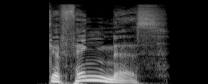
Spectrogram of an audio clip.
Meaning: 1. prison, jail (building) 2. prison sentence
- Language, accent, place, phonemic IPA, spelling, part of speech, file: German, Germany, Berlin, /ɡəˈfɛŋnɪs/, Gefängnis, noun, De-Gefängnis2.ogg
